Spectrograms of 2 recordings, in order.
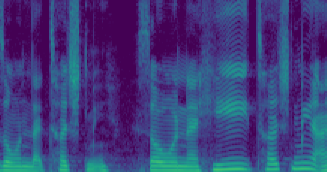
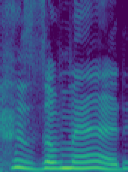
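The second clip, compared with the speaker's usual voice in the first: higher, drawn-out words through a laugh; amused, slow and raised in pitch; 6 semitones higher, 5 dB louder than usual. Real, not acted. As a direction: laugh as you stretch it out. Laughs while recalling her anger.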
